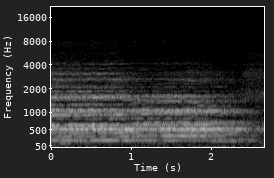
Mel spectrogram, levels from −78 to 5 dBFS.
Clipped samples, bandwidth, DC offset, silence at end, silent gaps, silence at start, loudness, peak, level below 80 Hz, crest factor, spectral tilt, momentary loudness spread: under 0.1%; 10 kHz; under 0.1%; 0 s; none; 0 s; -28 LUFS; -12 dBFS; -68 dBFS; 16 dB; -5.5 dB/octave; 5 LU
